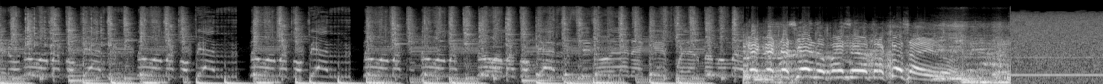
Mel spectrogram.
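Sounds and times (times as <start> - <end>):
salsa music: 0.0 - 10.1.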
